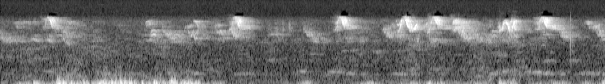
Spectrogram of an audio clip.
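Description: Small birds chirping: a busy run of short, high, downward-sliding chirps repeated every half second or so, over a low rumbling noise on the microphone that is strongest in the first two seconds.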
